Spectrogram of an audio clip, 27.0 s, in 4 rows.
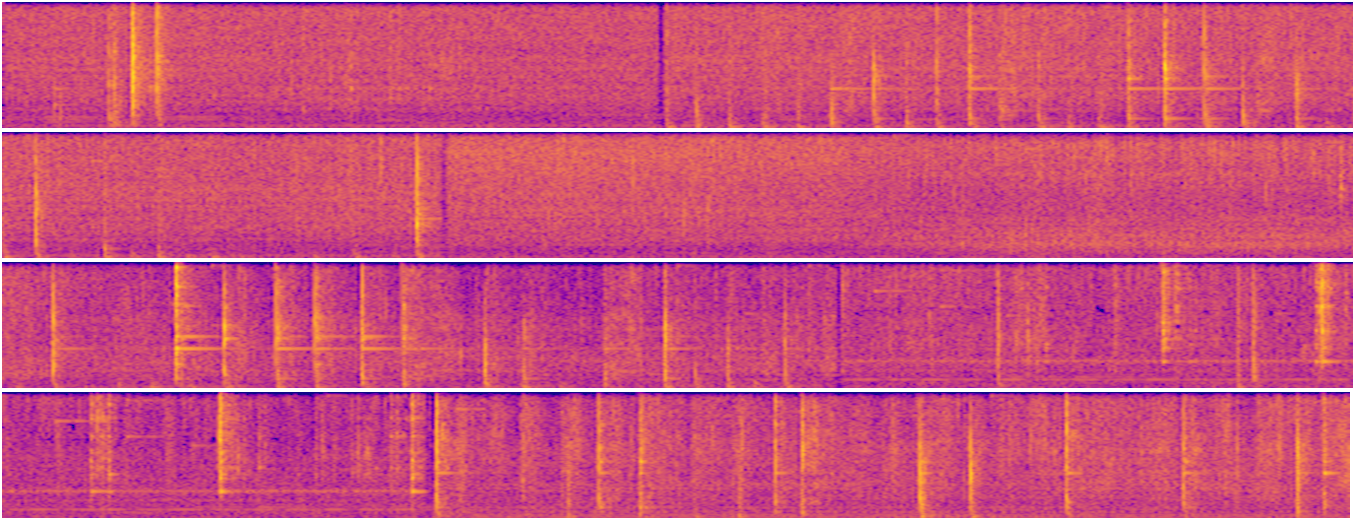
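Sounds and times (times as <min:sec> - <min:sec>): soft sizzle: 0:00.0 - 0:27.0
spatula knocking on frying pan: 0:03.3 - 0:08.9, 0:14.0 - 0:17.6, 0:22.9 - 0:27.0.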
